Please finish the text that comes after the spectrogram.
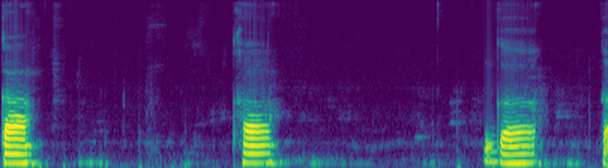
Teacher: का वर्ग का जैसे उच्चारण होता है तो ये कंठ से बोला जाता है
